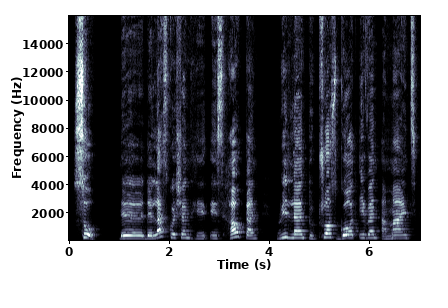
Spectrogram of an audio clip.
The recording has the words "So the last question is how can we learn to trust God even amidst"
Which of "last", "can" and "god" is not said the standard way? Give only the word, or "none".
none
